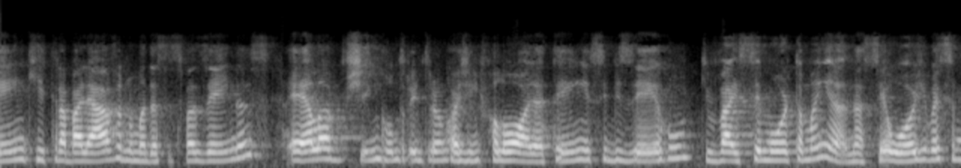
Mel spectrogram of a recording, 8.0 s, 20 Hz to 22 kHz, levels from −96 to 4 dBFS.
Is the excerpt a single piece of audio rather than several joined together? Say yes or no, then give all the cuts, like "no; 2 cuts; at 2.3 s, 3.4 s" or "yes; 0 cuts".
no; 2 cuts; at 3.7 s, 5.8 s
